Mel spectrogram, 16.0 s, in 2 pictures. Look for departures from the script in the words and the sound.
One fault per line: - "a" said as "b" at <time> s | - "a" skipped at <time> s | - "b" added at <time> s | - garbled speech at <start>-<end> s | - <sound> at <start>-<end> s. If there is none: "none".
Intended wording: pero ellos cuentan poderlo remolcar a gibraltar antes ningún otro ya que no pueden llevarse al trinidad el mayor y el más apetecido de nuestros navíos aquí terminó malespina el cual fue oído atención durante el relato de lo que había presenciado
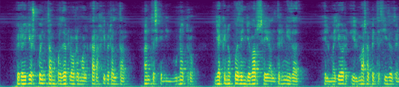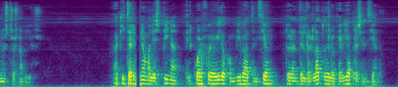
- "que" added at 3.2 s
- dropout at 10.7-10.8 s
- "con viva" added at 12.5 s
